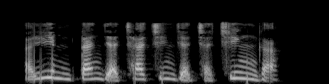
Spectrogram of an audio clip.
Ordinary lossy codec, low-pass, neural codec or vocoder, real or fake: MP3, 48 kbps; 7.2 kHz; none; real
